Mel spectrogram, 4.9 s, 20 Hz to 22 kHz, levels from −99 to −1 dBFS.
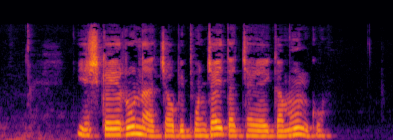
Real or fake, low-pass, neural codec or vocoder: real; 10.8 kHz; none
